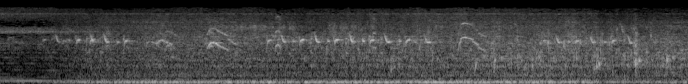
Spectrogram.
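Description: Wild birds calling: runs of quick high chirping trills and a few short arched whistled notes, over a steady low rumble of outdoor ambience.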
